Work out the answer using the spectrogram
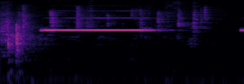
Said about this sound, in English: Beep. …, stop swearing.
